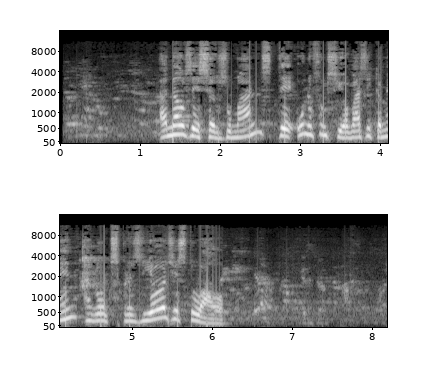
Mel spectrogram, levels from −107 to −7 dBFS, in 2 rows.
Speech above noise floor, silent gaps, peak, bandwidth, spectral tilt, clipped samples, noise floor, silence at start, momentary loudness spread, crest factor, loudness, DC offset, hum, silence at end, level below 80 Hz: 30 dB; none; -6 dBFS; 11.5 kHz; -4.5 dB/octave; under 0.1%; -51 dBFS; 0.1 s; 22 LU; 18 dB; -21 LUFS; under 0.1%; none; 0.5 s; -58 dBFS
